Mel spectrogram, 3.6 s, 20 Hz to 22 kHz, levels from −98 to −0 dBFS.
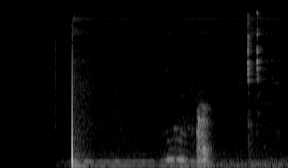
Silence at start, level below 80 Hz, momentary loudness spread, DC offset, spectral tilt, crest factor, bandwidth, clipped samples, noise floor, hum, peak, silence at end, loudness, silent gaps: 0.9 s; -70 dBFS; 23 LU; under 0.1%; -5.5 dB/octave; 34 dB; 16 kHz; under 0.1%; -70 dBFS; none; -14 dBFS; 0.35 s; -46 LUFS; none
